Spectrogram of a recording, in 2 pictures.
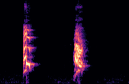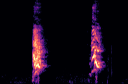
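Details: A corgi who hates the smell of nail polish remover gives four short, harsh, explosive barks in two pairs, with a longer pause between the pairs and a silent background.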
